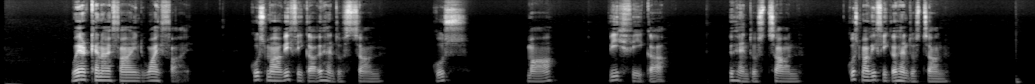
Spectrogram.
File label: Where can I find Wi Fi, Estonian; the talking estonian phrasebook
